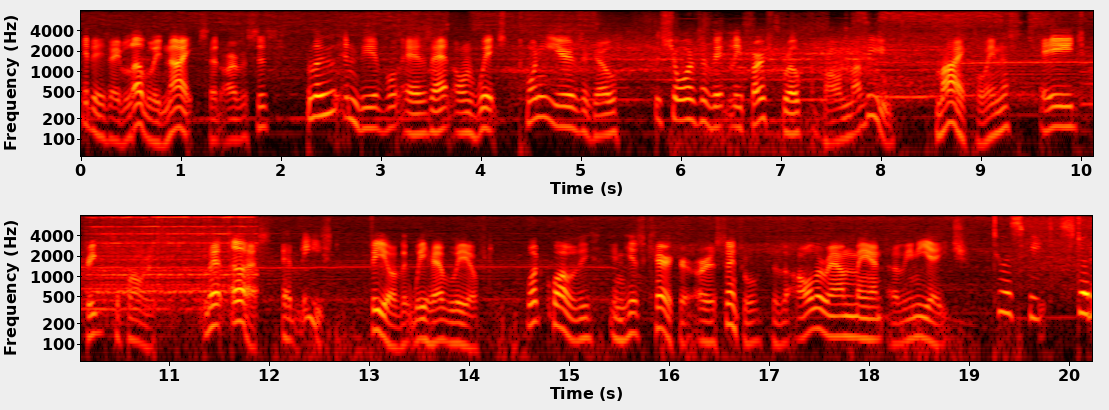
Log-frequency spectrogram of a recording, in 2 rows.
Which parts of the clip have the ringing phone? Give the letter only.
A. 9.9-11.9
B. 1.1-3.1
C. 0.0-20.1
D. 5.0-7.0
A.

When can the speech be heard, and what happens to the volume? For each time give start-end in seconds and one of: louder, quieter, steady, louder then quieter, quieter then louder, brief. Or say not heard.
0.0-20.1 steady.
